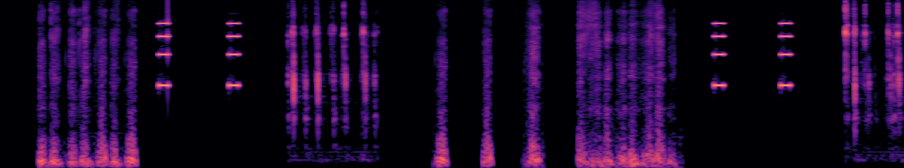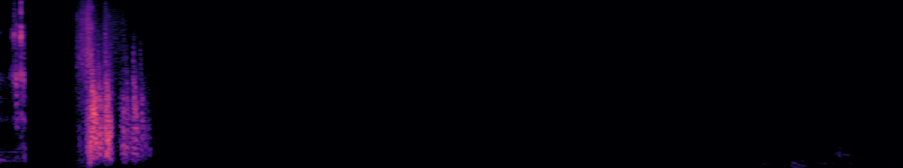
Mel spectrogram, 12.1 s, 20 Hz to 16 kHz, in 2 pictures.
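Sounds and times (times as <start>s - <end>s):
keystroke clatter: 1.9s - 2.6s, 5.6s - 6.2s.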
